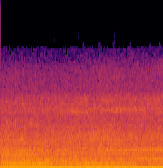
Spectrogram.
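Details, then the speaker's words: Cobalt SS being reassembled, hoses and wiring harness just reconnected, running at idle: steady low rumble with a constant mid-pitched whine on top; owner suspects the brand-new intercooler pump is unusually loud, cause unconfirmed. "do you guys hear that my intercooler pumps really loud is that normal that's a brand new intercooler pump that's why i ask"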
